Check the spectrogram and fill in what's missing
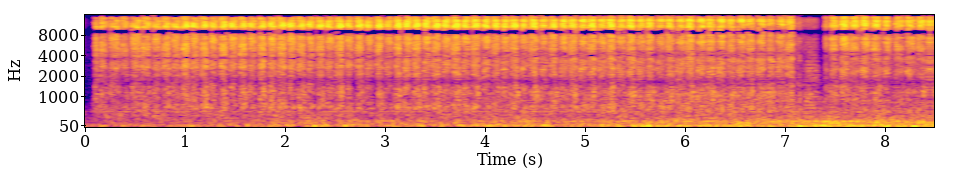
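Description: A red felt-tip marker makes continuous coloring strokes across a thin paper coloring book page lying flat, rubbing and scratching the paper surface. The result is a steady, bright, hissy scratching that pulses with the back-and-forth strokes, with a brief lull near the end before the strokes resume.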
